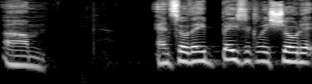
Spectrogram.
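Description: A man with an American accent speaks at a moderate pace in a normal speaking voice. His pitch varies in an ordinary way, on a very clean recording with a silent background. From eastern Colorado, Rocky Ford. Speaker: military contractor and author. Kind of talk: casual interview. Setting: studio.

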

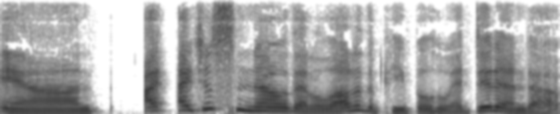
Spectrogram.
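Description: An American accent on a very clean recording with a silent background, the sound dry and close with no echo. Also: woman. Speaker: stand-up comedian, magician, author and speaker. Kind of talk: casual interview chat, storytelling. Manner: animated, humorous.

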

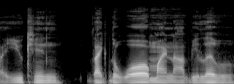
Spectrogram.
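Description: A man with an American accent speaks at a very deep, low pitch and fairly even intonation. The recording is very clean, with a silent background. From Camden, New Jersey. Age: 20s. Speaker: carpentry program graduate. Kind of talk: radio interview. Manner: halting.

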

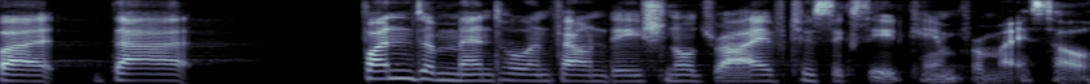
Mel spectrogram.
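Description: A woman with an American accent speaks at a fairly slow pace and a fairly low pitch, her intonation fairly even but her loudness swinging widely. The recording is very clean with a silent background, and the sound is dry and close with no echo. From US Midwest (Wisconsin, Chicago suburbs). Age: 30s. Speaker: former gymnast and entrepreneur. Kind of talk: interview.

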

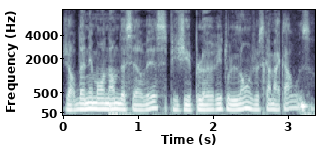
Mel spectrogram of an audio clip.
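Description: Over a silent background in a very clean recording, a man speaks in a dark, mellow tone with ordinary pitch variation. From Quebec City. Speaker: retired police sergeant. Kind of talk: interview.

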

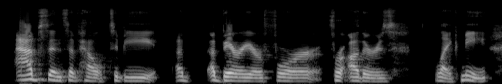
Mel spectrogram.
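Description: Over a very clean recording with a silent background, a woman with an American accent and an ordinary speaking voice talks at a fairly slow pace with ordinary pitch variation. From US West Coast, Bay Area California. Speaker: physician and public health official. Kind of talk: interview.

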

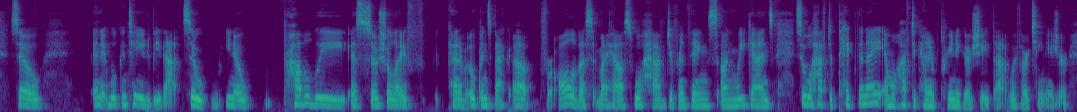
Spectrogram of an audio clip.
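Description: A woman with a normal speaking voice, medium in pitch, at a fairly quick pace with very even loudness and fairly even intonation, in a very clean recording against a silent background. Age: 50s. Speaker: therapist. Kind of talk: casual chat.

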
